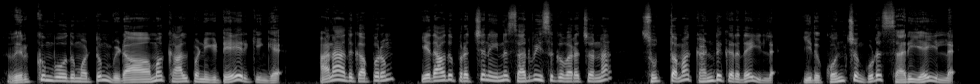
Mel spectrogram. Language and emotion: Tamil, disgusted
